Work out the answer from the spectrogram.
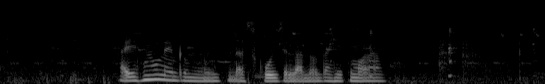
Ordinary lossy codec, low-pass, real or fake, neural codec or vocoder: none; none; real; none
